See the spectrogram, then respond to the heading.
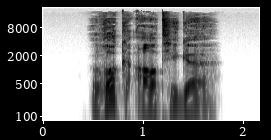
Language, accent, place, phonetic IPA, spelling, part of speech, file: German, Germany, Berlin, [ˈʁʊkˌaːɐ̯tɪɡə], ruckartige, adjective, De-ruckartige.ogg
- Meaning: inflection of ruckartig: 1. strong/mixed nominative/accusative feminine singular 2. strong nominative/accusative plural 3. weak nominative all-gender singular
